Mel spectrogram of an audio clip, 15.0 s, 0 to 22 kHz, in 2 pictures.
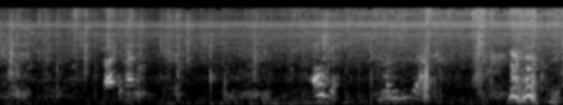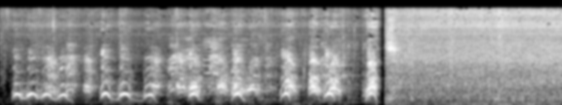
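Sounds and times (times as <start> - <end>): dog barking: 6.8 - 12.6
stream water rushing: 12.6 - 15.0.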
